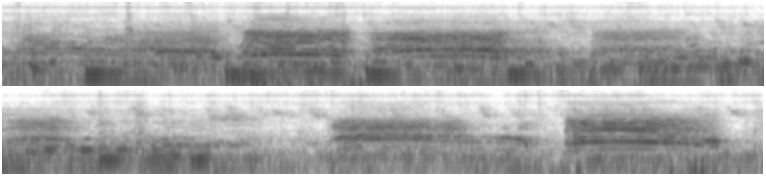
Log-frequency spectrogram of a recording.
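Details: Dorper sheep bleating on a farm, several loud wavering harmonic bleats of one to two seconds each scattered through the recording, with quieter bleats between them, a low background rumble, and faint music.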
